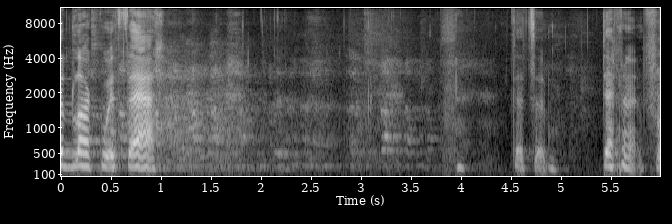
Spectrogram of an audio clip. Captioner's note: laughter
